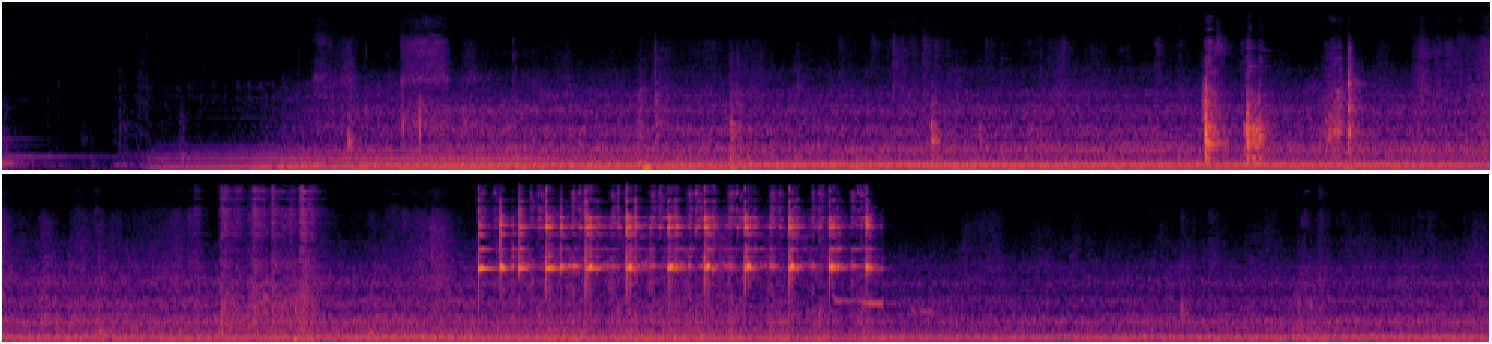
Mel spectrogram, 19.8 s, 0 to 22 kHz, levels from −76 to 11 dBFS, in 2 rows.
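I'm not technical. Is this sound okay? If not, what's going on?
No, there are two kinds of small gaps where pieces of the sound are missing.

Dropped buffer (overrun): the software likely failed to collect its audio in time, so the hardware overwrote it. About a twentieth of a second vanishes at 1.07, 15.79 and 18.55 s, heard as a sudden jump forward.

Audio missing between chunks: the recorder works in 2.5-second pieces and likely loses a sliver, roughly a fiftieth of a second, each time it switches. You hear brief skips at 1.97, 6.93, 9.40, 14.36, 16.83 and 19.31 s.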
